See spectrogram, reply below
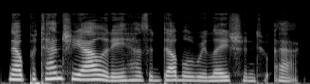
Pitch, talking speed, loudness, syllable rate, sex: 195 Hz, 155 wpm, -18 LUFS, 5.3 syllables/s, female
